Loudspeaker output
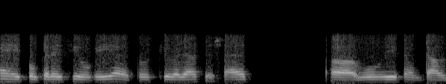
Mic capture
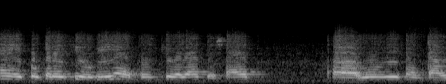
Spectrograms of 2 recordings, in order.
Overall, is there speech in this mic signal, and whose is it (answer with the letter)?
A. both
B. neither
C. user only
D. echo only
D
